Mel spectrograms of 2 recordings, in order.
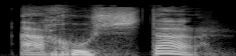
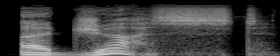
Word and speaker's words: adjust: The word of the day today is ajustar. Ajustar. ¿Cómo se dice ajustar en inglés? Adjust. Bueno, el verbo to adjust. To adjust. No es ajust, but adjust. With a D, add A-D-J-U-S-T.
